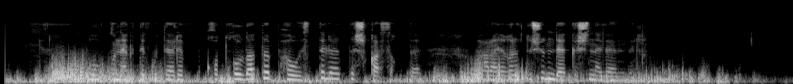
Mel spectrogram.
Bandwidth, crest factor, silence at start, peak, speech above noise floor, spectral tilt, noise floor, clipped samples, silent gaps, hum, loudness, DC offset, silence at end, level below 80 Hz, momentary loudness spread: 7.8 kHz; 16 dB; 0.05 s; -2 dBFS; 25 dB; -5.5 dB/octave; -43 dBFS; under 0.1%; none; none; -18 LUFS; under 0.1%; 0.35 s; -38 dBFS; 12 LU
